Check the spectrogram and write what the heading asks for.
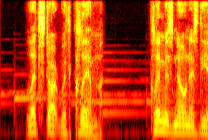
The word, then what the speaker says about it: klīm: Clim is pronounced as cle with a long e sound.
